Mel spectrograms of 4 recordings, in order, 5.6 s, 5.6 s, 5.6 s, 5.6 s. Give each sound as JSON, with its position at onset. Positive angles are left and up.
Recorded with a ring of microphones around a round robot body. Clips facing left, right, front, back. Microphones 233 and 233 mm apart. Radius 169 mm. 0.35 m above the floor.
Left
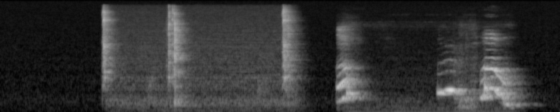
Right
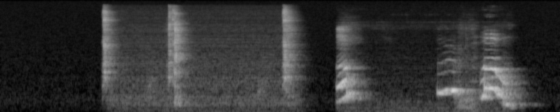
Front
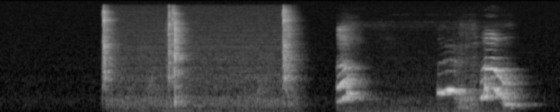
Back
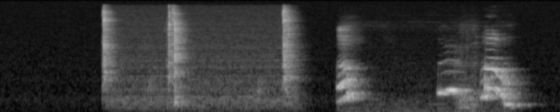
{"t": 1.0, "sound": "scissors", "azimuth_deg": 70, "distance_m": 0.8}
{"t": 3.4, "sound": "a child speaking", "azimuth_deg": -45, "distance_m": 1.3}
